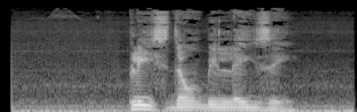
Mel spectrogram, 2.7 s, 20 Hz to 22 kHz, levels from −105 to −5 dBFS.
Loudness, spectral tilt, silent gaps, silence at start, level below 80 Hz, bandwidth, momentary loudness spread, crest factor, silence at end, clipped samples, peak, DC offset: -23 LUFS; -5 dB/octave; none; 0.1 s; -38 dBFS; 16 kHz; 21 LU; 18 dB; 0.05 s; under 0.1%; -6 dBFS; under 0.1%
